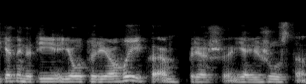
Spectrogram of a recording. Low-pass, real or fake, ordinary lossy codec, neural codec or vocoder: 7.2 kHz; real; AAC, 32 kbps; none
